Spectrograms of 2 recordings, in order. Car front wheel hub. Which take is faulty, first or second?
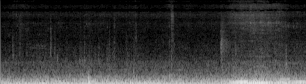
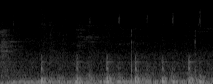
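second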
